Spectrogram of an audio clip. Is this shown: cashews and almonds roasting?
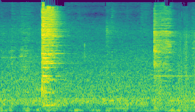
yes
